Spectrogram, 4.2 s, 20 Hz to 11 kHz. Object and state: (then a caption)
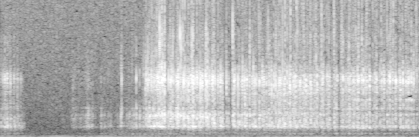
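Silicone scrubber being scratched. A palm-sized purple silicone body scrubber with bristle nubs, solid and flexible, is scratched with long painted nails. Quiet, uneven scratching and soft rasping build after the first moment into a denser, brighter scrape around 1 kHz and higher, with a steady low hum underneath.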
